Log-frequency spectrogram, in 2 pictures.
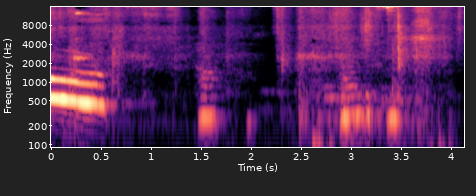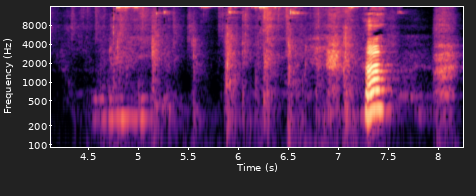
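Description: Pomeranian dog whining: a long falling whine at the start, quieter soft whimpers and murmurs through the middle, and another loud high whine about seven seconds in, its reaction to a familiar person leaving the house.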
